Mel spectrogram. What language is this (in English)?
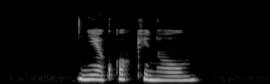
Adyghe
